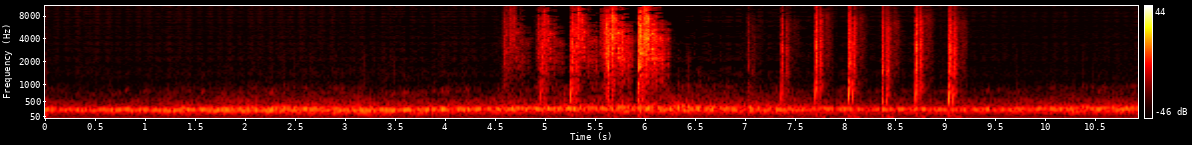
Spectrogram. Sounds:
run

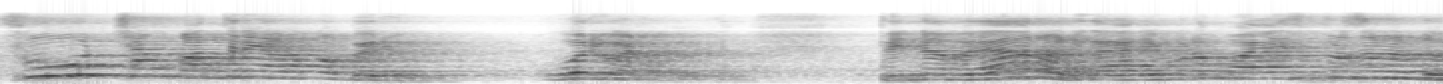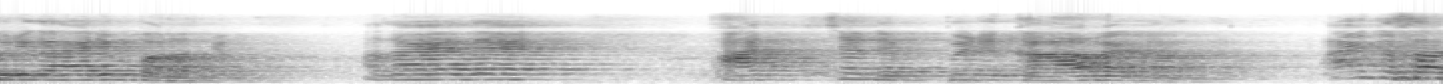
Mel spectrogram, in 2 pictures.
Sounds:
narration, man speaking, speech

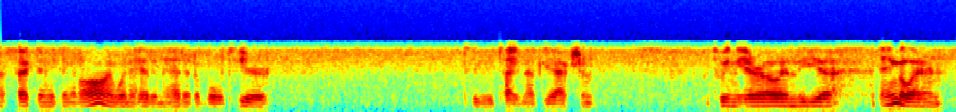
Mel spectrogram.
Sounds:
speech

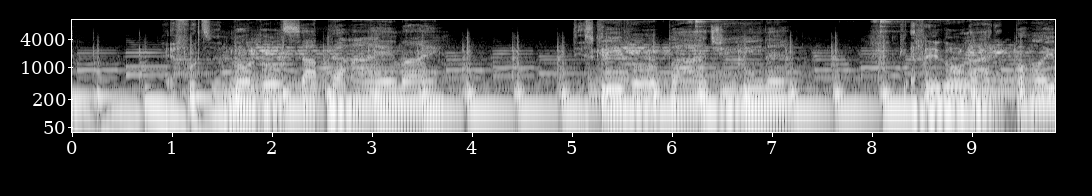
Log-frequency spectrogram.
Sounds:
sad music, music

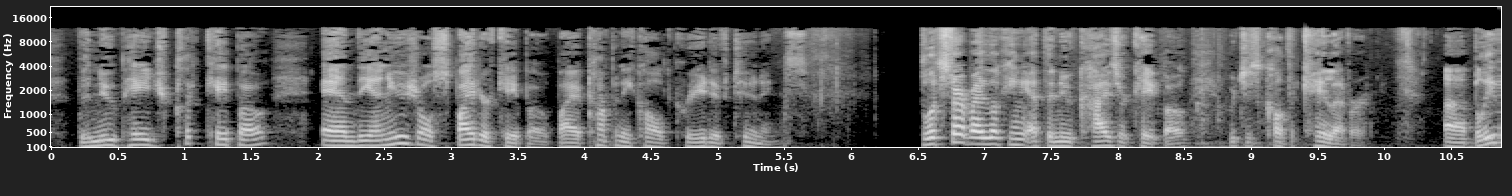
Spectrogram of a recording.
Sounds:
speech

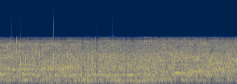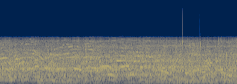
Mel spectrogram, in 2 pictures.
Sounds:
speech, male speech

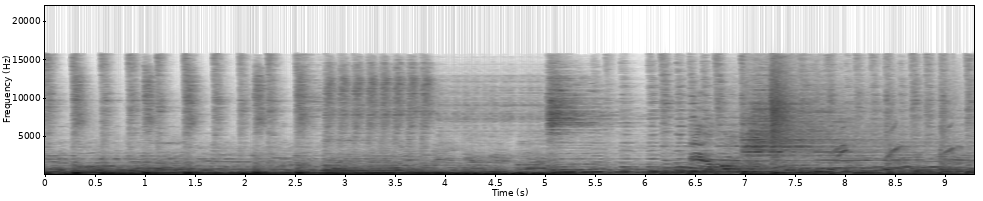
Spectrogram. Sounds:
music, applause

